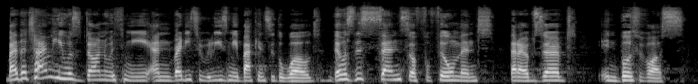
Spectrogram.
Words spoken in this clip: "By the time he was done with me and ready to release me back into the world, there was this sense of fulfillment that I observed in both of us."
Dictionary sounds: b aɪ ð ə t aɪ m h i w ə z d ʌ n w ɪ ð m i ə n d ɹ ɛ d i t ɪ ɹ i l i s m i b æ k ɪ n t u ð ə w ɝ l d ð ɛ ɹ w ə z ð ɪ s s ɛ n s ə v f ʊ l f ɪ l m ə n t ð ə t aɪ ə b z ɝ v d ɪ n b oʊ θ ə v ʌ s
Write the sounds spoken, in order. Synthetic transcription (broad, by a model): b aɪ ð ə t aɪ m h i w ə z d ʌ n w ɪ ð m i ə n ɹ ɛ d i t ɪ ɹ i l i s m i b æ k ɪ n t u ð ə w ɝ l d ð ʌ ɹ w ə z ð ɪ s s ɛ n s ə v f l f ɪ l m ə n ð ə t aɪ ə b z ɝ v d ɪ n b oʊ θ ə v ʌ s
